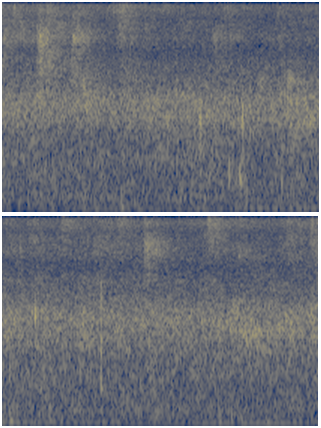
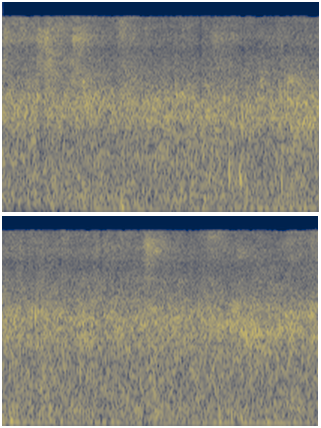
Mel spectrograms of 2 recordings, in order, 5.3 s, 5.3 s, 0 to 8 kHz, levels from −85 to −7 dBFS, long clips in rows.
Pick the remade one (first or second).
second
